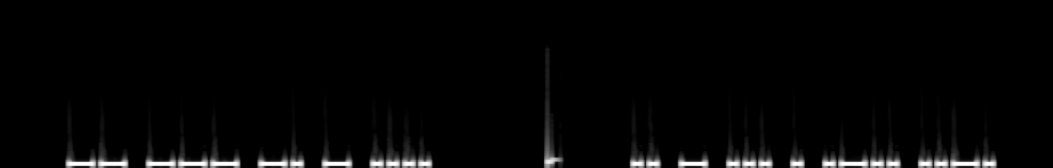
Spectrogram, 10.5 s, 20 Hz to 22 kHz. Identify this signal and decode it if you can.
Morse code, heard as a keyed tone, about 15 wpm, 700 Hz. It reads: MONTH ITSELF
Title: Sentences from Top 800 Words - New Word Drill - 15wpm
